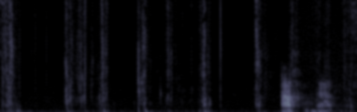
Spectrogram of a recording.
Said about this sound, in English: Just saying, like, that's the sound of me playing with slime. Here's a little bit of ASMR.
